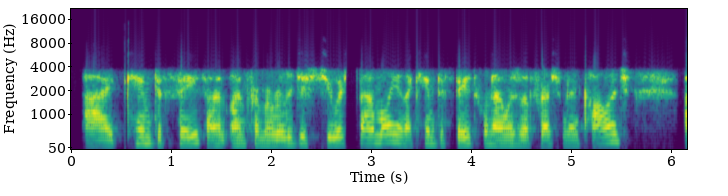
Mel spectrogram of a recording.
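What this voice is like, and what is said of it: American accent. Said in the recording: “My American accent is because I was born in the U.S.”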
